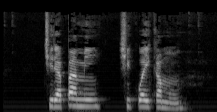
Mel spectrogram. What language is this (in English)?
Cajatambo North Lima Quechua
